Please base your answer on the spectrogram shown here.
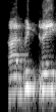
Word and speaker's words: arbitrage: आर्बिट्रेज आर्बिट्रेज नहीं, उसको उसका स्पेलिंग होता है ARBITRAGE. आर्बिट्रेज बोलते हैं.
